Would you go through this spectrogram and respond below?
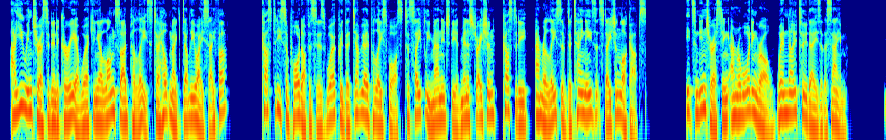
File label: Radio Music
